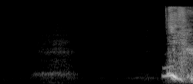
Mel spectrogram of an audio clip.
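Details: Loud sneezing at night: a faint indrawn breath, a pause, then one loud explosive single sneeze.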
